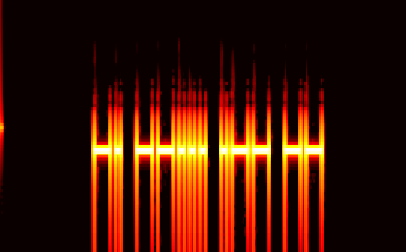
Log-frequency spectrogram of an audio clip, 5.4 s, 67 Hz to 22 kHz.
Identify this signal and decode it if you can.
Morse code, heard as a keyed tone, about 17 wpm, 700 Hz. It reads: N7WM
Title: NA SOTA Chaser Callsigns 17wpm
